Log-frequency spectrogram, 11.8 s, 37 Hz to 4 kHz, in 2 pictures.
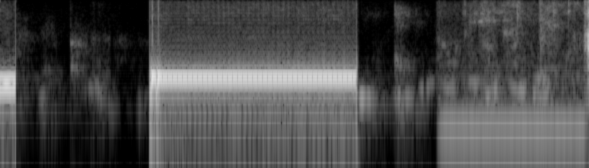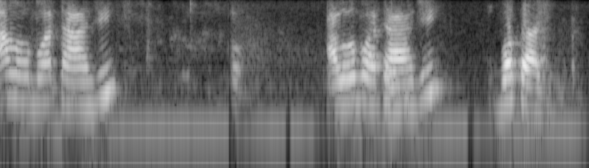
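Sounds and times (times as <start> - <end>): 
steady mid-pitched telephone tone during a call transfer: 0.0 - 0.2, 1.5 - 3.6
faint low hum: 1.5 - 11.7
speech: 6.0 - 7.2, 9.2 - 11.5.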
